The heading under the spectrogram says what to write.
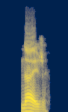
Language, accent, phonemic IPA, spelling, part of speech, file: French, Quebec, /nɛʒ/, neige, noun, Qc-neige.oga
- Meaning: 1. snow, crystalline frozen precipitation 2. cocaine, crack 3. snow, pattern of dots seen on an untuned television set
